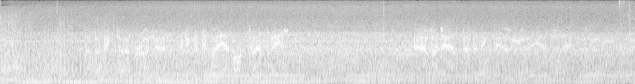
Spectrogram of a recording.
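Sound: airplane taking off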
